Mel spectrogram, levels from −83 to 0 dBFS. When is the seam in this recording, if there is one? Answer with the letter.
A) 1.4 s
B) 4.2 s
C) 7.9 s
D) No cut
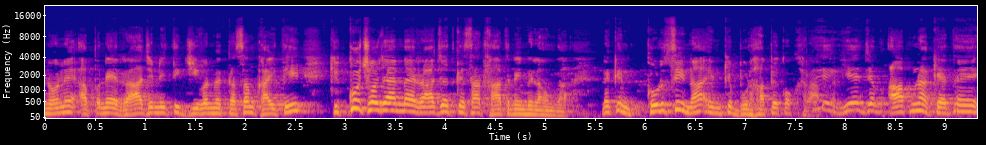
C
